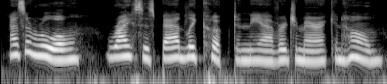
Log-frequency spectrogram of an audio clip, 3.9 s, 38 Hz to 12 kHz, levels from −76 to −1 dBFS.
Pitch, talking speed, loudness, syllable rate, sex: 220 Hz, 185 wpm, -15 LUFS, 5.8 syllables/s, female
